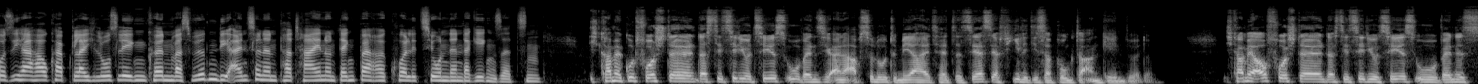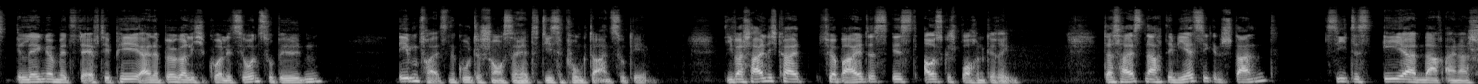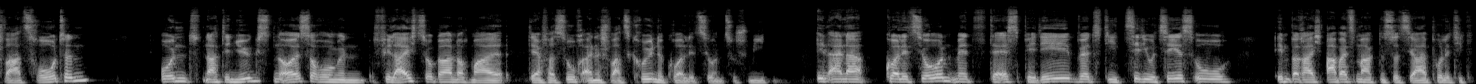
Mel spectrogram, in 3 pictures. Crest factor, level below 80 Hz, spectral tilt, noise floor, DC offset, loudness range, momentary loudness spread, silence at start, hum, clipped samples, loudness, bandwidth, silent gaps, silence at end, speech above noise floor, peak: 18 dB; -44 dBFS; -4.5 dB/octave; -66 dBFS; under 0.1%; 3 LU; 7 LU; 0 s; none; under 0.1%; -20 LUFS; 16 kHz; none; 0.05 s; 45 dB; -4 dBFS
